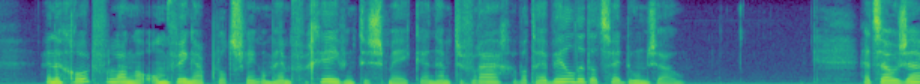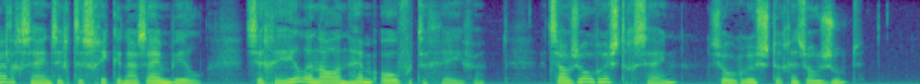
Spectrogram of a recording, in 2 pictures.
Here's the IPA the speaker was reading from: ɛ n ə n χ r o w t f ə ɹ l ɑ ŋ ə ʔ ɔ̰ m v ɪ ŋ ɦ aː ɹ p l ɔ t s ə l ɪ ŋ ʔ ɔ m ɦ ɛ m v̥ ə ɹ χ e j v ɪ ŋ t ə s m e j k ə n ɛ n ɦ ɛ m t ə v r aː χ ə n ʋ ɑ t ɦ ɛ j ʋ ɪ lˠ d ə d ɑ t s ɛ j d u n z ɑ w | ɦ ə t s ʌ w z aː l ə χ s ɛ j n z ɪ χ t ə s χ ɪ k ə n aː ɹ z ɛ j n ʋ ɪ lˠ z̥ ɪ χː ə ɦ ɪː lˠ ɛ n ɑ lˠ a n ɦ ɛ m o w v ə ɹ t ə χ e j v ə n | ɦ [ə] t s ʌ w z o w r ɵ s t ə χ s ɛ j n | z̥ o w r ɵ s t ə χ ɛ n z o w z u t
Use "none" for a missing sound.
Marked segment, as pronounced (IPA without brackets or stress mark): ə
